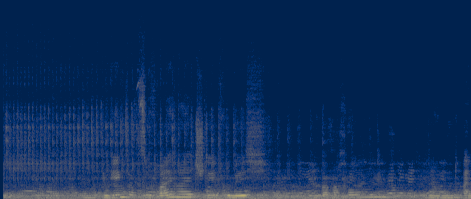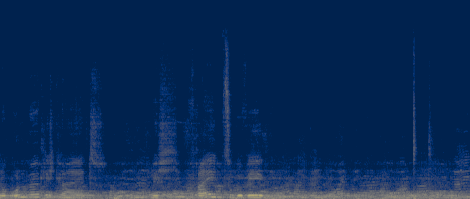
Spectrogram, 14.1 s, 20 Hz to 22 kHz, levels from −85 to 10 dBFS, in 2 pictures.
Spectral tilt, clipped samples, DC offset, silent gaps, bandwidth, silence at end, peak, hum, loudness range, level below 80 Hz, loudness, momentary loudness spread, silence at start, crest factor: -7 dB/octave; under 0.1%; under 0.1%; none; 13.5 kHz; 0 s; -12 dBFS; none; 3 LU; -48 dBFS; -31 LUFS; 12 LU; 0.05 s; 18 dB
